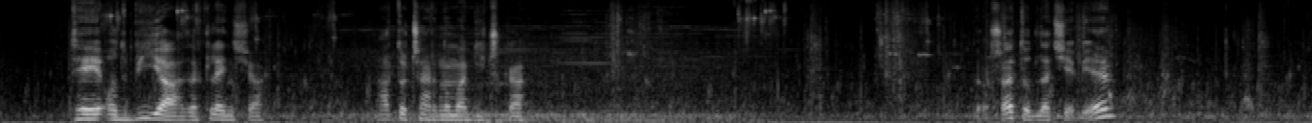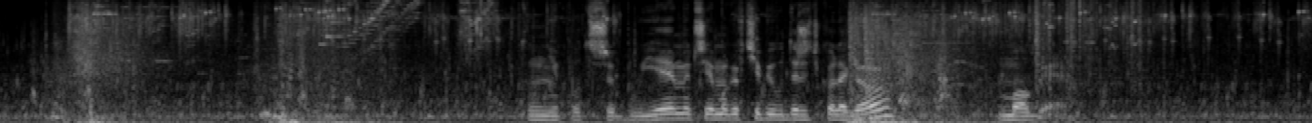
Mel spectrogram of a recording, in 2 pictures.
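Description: Coins tinkle and chime as they are collected.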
